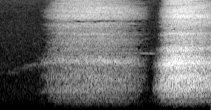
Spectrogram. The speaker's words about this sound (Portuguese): a minha respiração, que está um pouco mais pesada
